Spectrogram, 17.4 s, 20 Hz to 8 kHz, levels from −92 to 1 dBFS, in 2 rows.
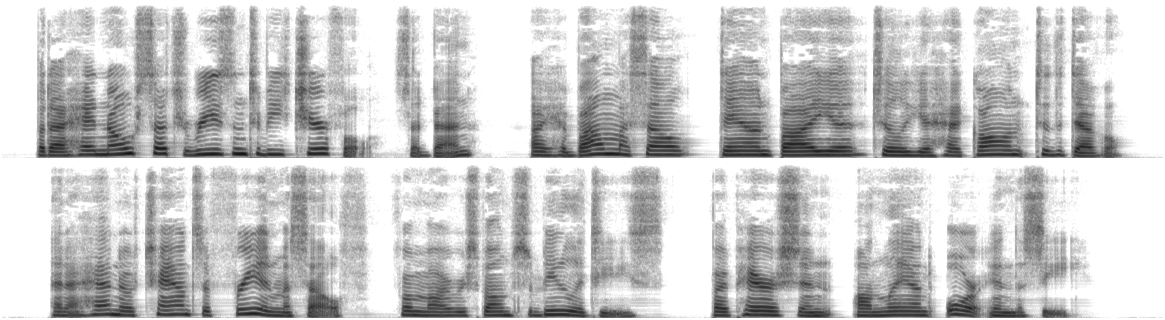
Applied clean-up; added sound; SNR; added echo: neural mask model DeepFilterNet 3.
